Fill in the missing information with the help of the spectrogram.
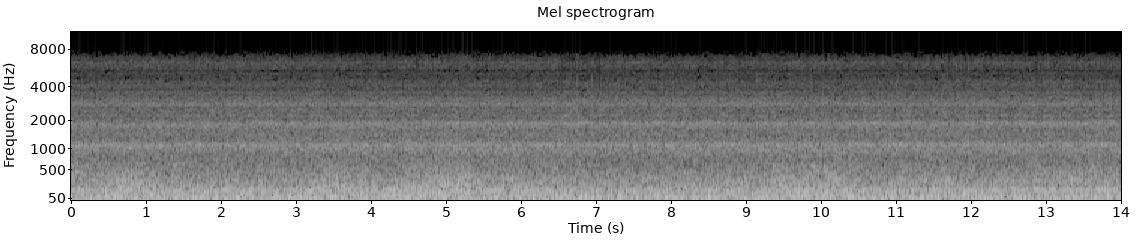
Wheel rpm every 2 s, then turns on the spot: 0, 0, 0, 0, 0, 0, 0.
none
